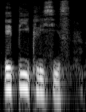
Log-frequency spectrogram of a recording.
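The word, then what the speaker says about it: эпиклесис (ἐπίκλησις): Следующая смысловая часть евхаристической молитвы – «эпиклезис». Это, опять же, греческое слово, которое не в латинизированном виде по-гречески произносится как «эпиклесис».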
